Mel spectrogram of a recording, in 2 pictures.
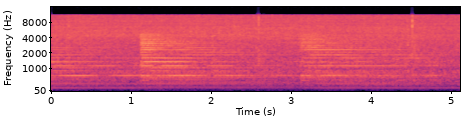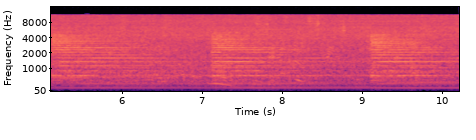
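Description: A large church bell, that of St Peter's Basilica, tolling slowly: five strokes about two seconds apart. Each stroke rings on and overlaps the next, over a low murmur of the crowd in the square.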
